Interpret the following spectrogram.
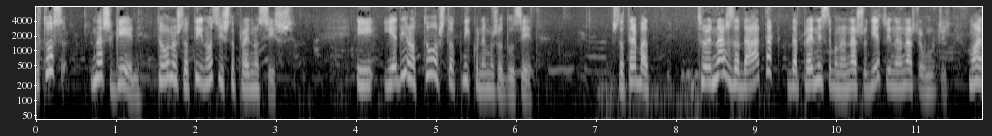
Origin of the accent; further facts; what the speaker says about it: Banja Luka, Republika Srpska, Bosnia & Herzegovina; Ja sam iz Banja Luke, muž mi je isto iz Banja Luke i nosimo svoje običaje odatle.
